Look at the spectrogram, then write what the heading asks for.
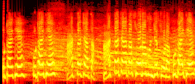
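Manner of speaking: angry demand. Acted. Wife storms into police station.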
